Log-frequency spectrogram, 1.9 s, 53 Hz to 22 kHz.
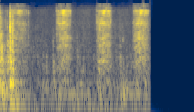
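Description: A ratchet wrench tightens small size 7 bolts on the cabinet panel of a 2013-2020 Ford Fusion, giving four quick, close bursts of clicking pawl spaced across a second and a half, then silence.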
